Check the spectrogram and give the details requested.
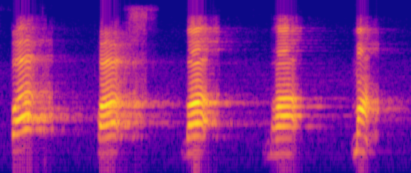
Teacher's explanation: अब इसको देखो, जब हमने इनको बोला तो हमारे दोनों ये होठ ऊपर नीचे के लिप्स, ये आपस में मिलते हैं तब ये ध्वनियां निकलती हैं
